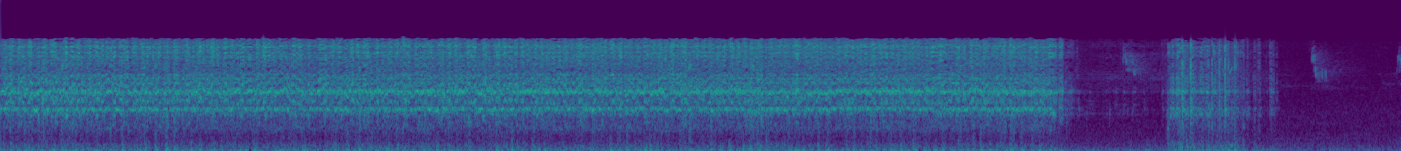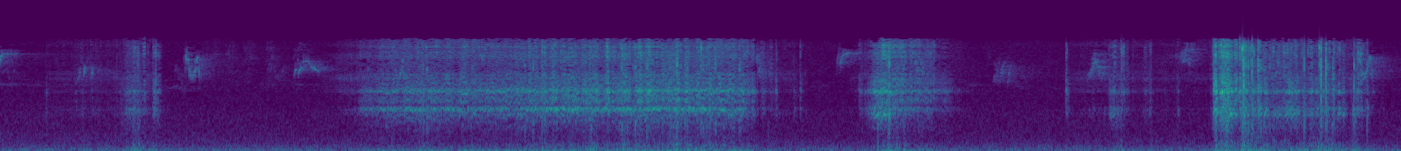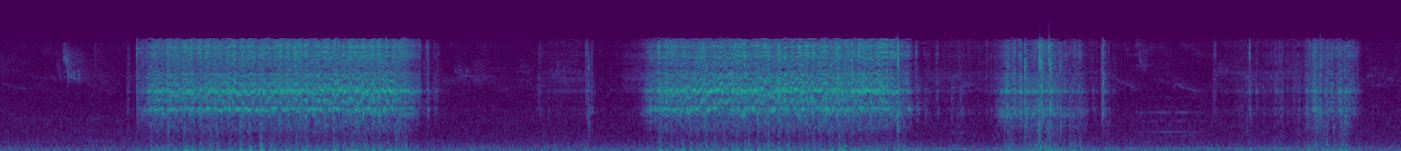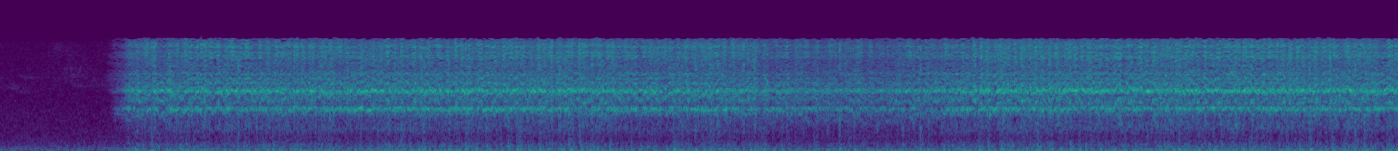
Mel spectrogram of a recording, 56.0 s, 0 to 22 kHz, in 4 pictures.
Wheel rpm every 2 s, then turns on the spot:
170, 160, 160, 160, 160, 40, 10, 10, 10, 70, 50, 10, 10, 30, 40, 150, 10, 120, 80, 10, 20, 50, 150, 150, 140, 120, 160, 160.
10-14 24-28 32-34 38-42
